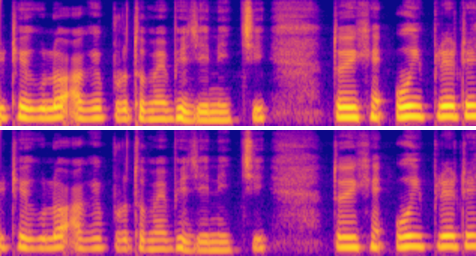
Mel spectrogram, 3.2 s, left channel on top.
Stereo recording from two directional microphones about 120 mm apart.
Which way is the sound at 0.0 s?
30° left (ahead or behind).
